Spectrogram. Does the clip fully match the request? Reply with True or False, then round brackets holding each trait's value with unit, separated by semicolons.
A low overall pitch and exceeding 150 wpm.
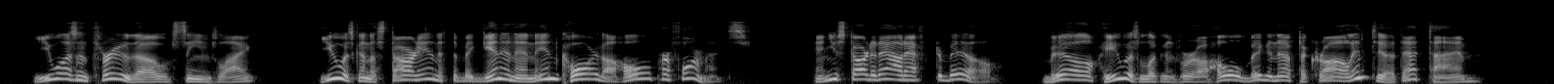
False (200 Hz; 160 wpm)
